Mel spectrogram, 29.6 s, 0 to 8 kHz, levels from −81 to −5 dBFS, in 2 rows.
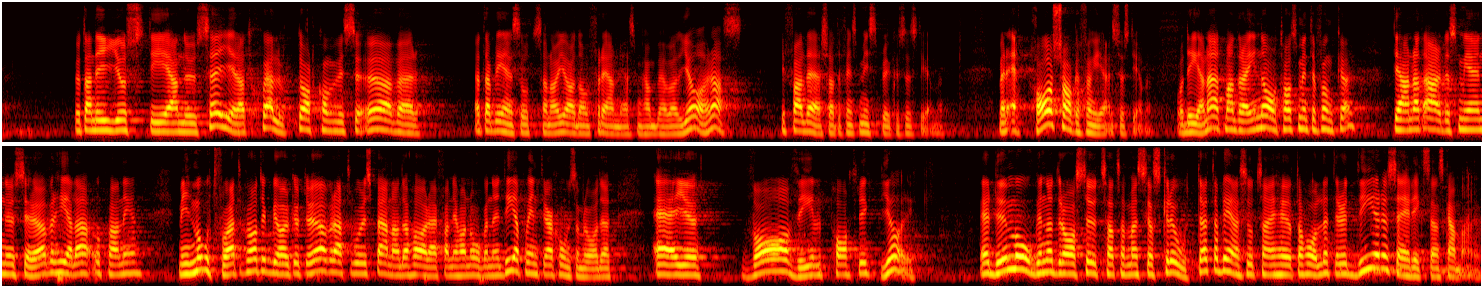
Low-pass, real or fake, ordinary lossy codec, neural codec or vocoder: none; real; none; none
